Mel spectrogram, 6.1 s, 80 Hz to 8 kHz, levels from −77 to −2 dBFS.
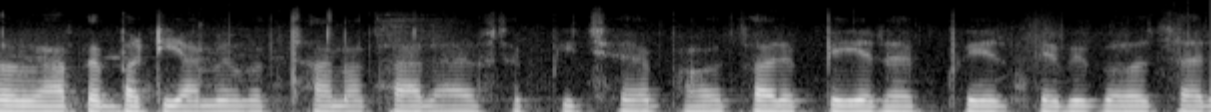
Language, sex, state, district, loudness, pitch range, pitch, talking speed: Hindi, male, Odisha, Malkangiri, -20 LUFS, 130-135 Hz, 130 Hz, 215 wpm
